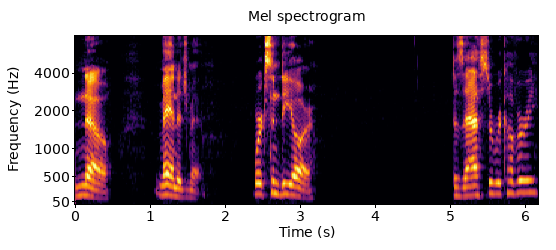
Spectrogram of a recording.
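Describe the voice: A man's put-on character voice, high-pitched with a fairly bright tone, slow-paced with long, frequent pauses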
